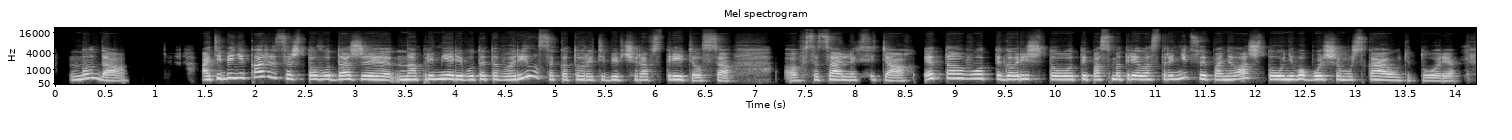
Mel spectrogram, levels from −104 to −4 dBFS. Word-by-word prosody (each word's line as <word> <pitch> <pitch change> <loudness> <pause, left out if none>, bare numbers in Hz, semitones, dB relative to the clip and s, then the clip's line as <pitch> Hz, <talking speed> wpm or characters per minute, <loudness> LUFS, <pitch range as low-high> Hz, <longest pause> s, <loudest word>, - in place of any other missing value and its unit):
Ну 280 +10 -1
да. 180 -2 -1 0.7
А 230 - +3
тебе 310 +5 +1
не 335 0 +1
кажется, 360 -6 +1
что 255 -1 0
вот 245 -1 0
даже 240 -4 +3
на 230 +1 +3
примере 250 +1 +2
вот 230 +1 -2
этого 230 -2 -1
рилса, 360 - -1
который 215 0 -2
тебе 215 0 -2
вчера 215 0 -2
встретился, 180 -8 -1 0.5
а, 175 - -4
в 180 - -13
социальных 210 0 0
сетях, 180 -6 -4
это 310 +2 +2
вот 290 0 -1
ты 260 - 0
говоришь, 245 +2 +2
что 235 -3 +1
ты 245 +2 -2
посмотрела 235 +1 +1
страницу 260 +7 -2
и - - +3
поняла, 225 -4 0
что 165 +9 0
у 235 - +6
него 235 +3 +3
больше 235 0 +2
мужская 215 0 0
аудитория. 175 -4 -5
235 Hz, 160 wpm, -23 LUFS, 215-255 Hz, 0.7 s, у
